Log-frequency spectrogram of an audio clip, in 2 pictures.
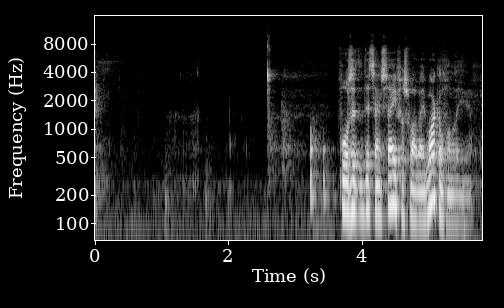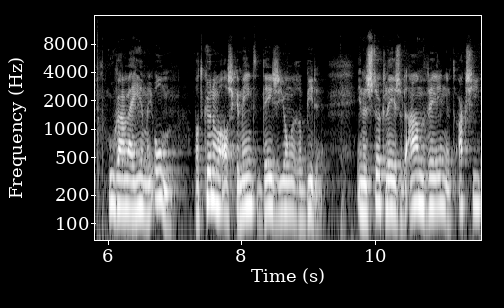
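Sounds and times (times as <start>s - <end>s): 
person sipping a drink: 0.1s - 3.4s
speech: 3.7s - 11.5s.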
